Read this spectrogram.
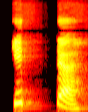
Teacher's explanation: First मिसाल देखें कि त के पर डायरेक्ट की से त के पर डायरेक्ट मिलाएंगे, दाल को वहीं छोड़ देंगे।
